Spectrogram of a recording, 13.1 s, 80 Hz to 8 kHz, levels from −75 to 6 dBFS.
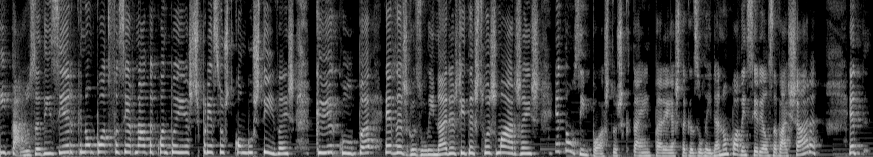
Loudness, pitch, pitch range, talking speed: -16 LUFS, 300 Hz, 225-335 Hz, 185 wpm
